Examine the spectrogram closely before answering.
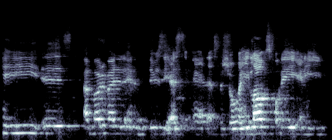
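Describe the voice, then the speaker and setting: A woman with a raspy voice, a footballer, chatting upbeat in a casual group interview. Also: mid-range voice, fairly even intonation, normal speed. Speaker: football player. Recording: echoey room.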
